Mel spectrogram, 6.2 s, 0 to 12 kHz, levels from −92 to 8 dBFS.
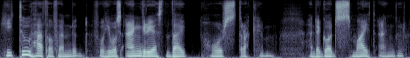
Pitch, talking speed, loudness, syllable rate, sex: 120 Hz, 175 wpm, -20 LUFS, 4.8 syllables/s, male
